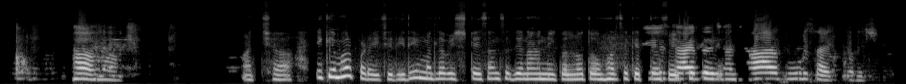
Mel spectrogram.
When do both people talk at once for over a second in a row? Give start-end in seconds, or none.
none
